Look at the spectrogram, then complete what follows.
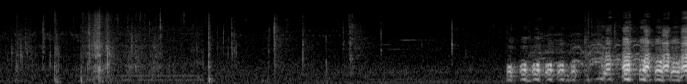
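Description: Footsteps scuffing on the dirt tee during a disc golf throw, then several faint knocks as the disc strikes trees. About five seconds in, loud rhythmic laughter breaks out.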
